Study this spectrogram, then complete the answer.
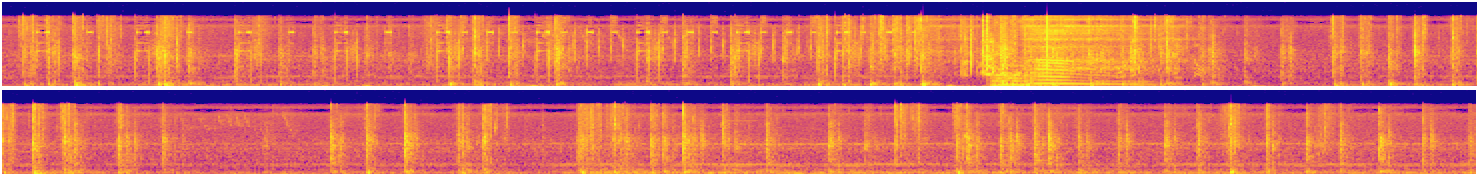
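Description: Footsteps clank on a metal roof.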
